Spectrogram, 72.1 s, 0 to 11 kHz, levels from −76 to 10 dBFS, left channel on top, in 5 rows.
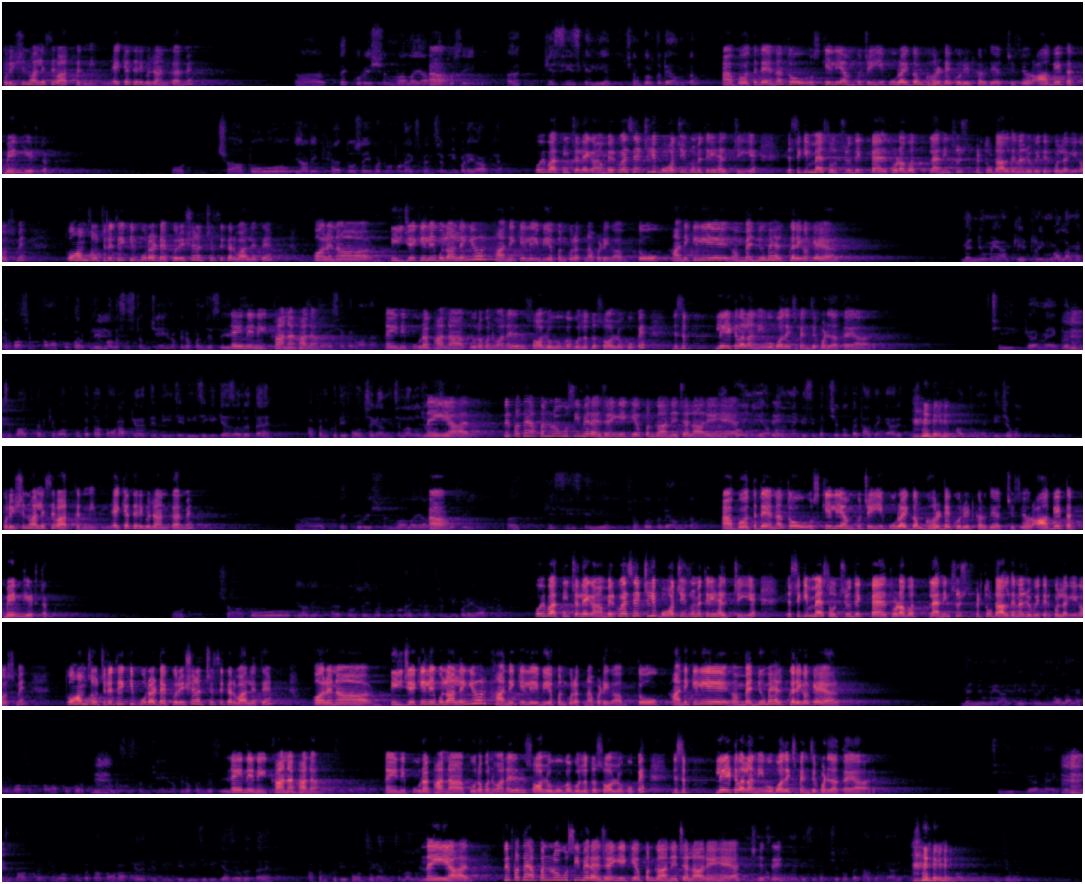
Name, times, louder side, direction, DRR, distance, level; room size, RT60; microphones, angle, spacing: voice 1, 0.0-2.6 5.7-6.0 9.6-15.0 21.5-29.4 29.7-40.0 44.5-44.6 46.2-47.5 48.3-52.4 52.8-54.9 57.4-57.7 63.2-63.9 64.3-67.5 67.7-68.1 69.8-70.4, right 5 dB, 35° right, 15 dB, 0.6 m, -25 dB
voice 2, 3.9-6.3 6.7-6.9 7.2-9.3 16.7-16.8 17.3-21.1 25.7-25.9 30.5-30.7 33.6-33.9 41.6-48.2 56.4-61.3 61.7-64.0 67.2-71.2, left 2 dB, 85° left, 7 dB, 1.6 m, -45 dB
28.5 x 27.5 x 4.9 m, 2.5 s
head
